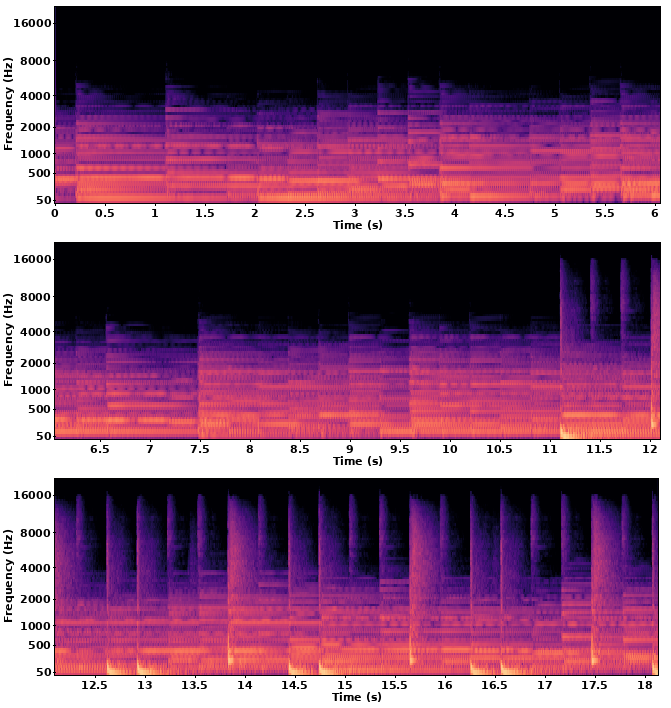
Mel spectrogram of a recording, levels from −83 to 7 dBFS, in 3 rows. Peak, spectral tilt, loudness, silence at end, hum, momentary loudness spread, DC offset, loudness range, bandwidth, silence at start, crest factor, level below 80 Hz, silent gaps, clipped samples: 0 dBFS; -6.5 dB/octave; -20 LUFS; 0 s; none; 8 LU; under 0.1%; 5 LU; 14 kHz; 0 s; 18 dB; -24 dBFS; none; under 0.1%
